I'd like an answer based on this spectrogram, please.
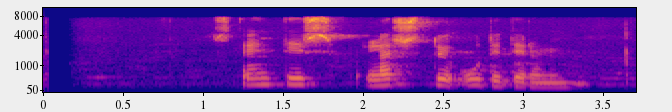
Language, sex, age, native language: Icelandic, female, 40-49, Icelandic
